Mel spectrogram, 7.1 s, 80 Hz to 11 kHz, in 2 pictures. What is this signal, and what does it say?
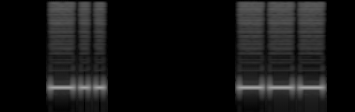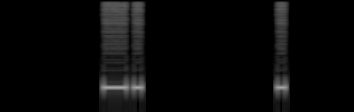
Morse code, heard as a keyed tone, about 16 wpm, spaced as for 5 wpm, 800 Hz. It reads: DONE
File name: Spaced Alphas / Spaced Alphas mp3s / Ds sp @10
